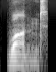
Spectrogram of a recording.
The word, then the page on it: wand: British English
